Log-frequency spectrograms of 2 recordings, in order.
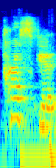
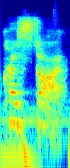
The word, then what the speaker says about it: Prescott: favorite place to visit is prescott yes it's pronounced prescott not prescott prescott arizona also home to the oldest rodeo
